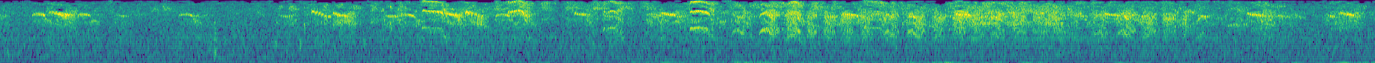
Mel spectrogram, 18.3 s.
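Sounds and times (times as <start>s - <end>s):
seabirds: 0.0s - 18.3s.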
